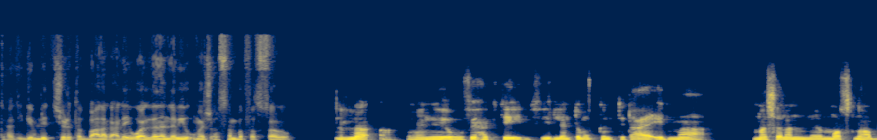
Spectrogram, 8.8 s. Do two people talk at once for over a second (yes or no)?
no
